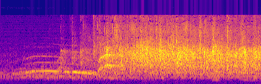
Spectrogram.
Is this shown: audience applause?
yes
